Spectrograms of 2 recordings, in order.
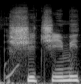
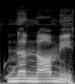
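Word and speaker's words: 七: In the West, you'll often find seven-spice “Shichimi Togarashi” labeled as “Nanami Tograrashi”.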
